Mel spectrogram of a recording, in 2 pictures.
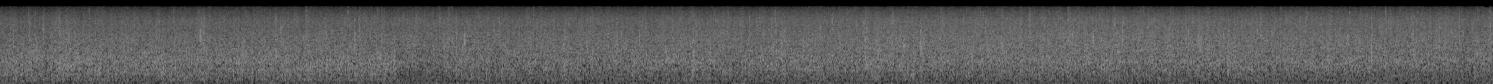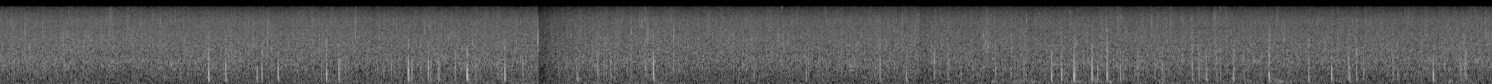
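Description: Steady rain falling on a tarp shelter and the surrounding forest, with scattered louder drops tapping close by, mostly in the middle and again near the end.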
